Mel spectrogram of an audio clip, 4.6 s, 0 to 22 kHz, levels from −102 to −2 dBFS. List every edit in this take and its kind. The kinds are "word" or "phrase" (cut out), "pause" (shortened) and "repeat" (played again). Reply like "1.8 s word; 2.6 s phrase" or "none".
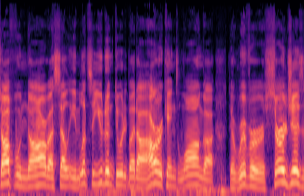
1.2 s word; 1.9 s word; 2.6 s word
